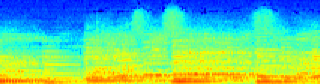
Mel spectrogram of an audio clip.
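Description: Church congregation singing a hymn together, holding long notes that change about every second.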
